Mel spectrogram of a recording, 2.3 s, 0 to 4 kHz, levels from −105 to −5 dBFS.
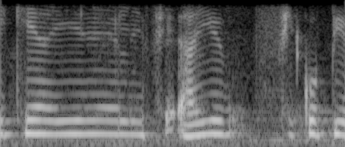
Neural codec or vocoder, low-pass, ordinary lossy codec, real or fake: none; 3.6 kHz; none; real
